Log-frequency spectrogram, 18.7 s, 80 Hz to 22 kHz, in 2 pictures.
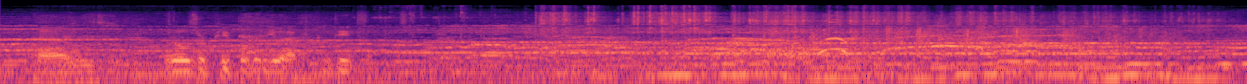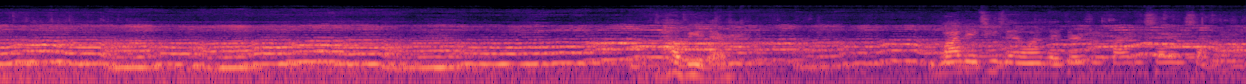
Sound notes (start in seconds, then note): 5.1 crowd cheering, clapping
